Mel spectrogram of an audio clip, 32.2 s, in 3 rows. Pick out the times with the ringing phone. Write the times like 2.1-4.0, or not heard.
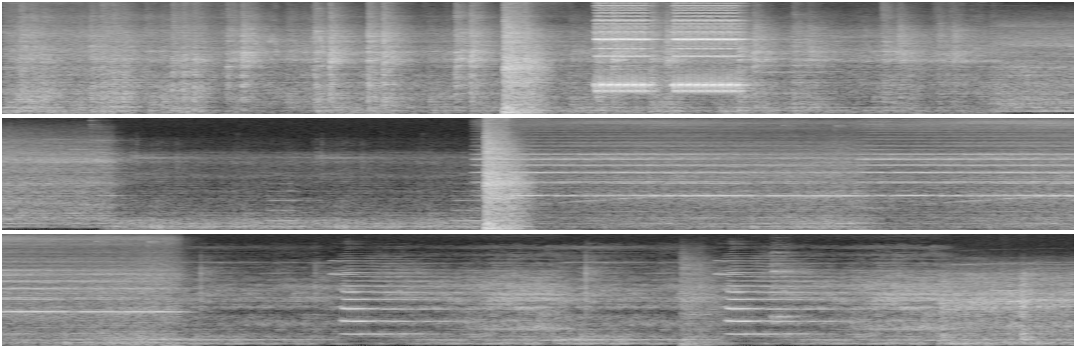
5.0-7.5, 15.5-16.1, 28.2-29.4.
